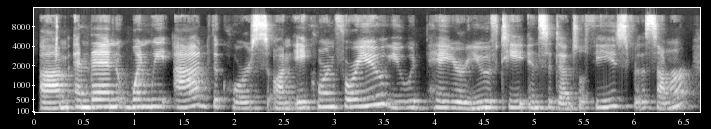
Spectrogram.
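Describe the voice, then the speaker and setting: A woman's voice: fairly high pitch, moderate pace. Woman hosting an info session.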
